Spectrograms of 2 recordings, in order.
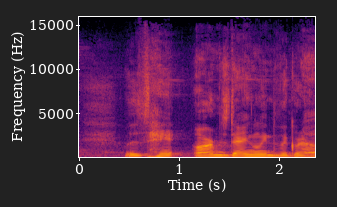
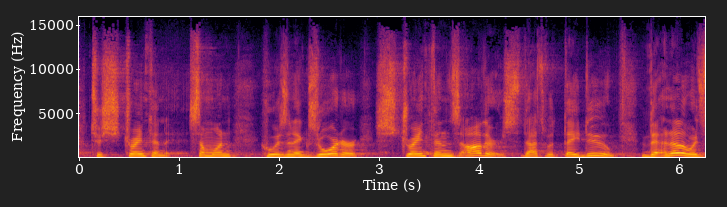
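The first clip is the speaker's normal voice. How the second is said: ordinary talk, nothing marked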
